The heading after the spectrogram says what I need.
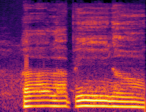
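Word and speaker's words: jalapeño: big fat row of jalapenos jalapeno that's how you pronounce it they put up a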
